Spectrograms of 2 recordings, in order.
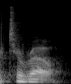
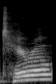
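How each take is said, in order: First: Tarot said as tuh-ROH; tuh-ROH pronunciation. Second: Tarot said as TAIR-oh; TAIR-oh pronunciation. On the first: Co-host offering the fancier option, tarot as tuh-ROH. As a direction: stress the second syllable of tarot, tuh-ROH. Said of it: "if you're fancy". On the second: Co-host asking which way to say it, tarot as TAIR-oh. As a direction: stress the first syllable of tarot, TAIR-oh. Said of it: "I commonly hear tarot". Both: Shown as a demonstration.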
